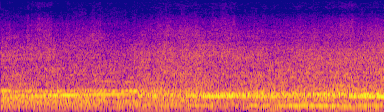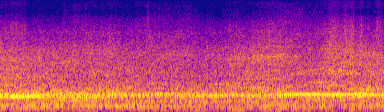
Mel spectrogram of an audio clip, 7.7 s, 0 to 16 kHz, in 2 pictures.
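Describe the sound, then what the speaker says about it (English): A V8 Supercar on a hot lap at Suzuka in a racing video game, its engine droning steadily with a sustained tonal whine that rises and falls gently through gear changes, continuous and fairly close. "So Sanjin has started his first hot lap. Car number 178. Going through turn 1 for the first time."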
